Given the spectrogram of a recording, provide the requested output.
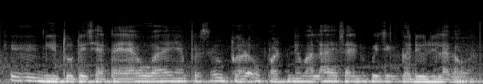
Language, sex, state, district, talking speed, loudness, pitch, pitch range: Hindi, male, Punjab, Fazilka, 100 wpm, -15 LUFS, 130 Hz, 130-140 Hz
